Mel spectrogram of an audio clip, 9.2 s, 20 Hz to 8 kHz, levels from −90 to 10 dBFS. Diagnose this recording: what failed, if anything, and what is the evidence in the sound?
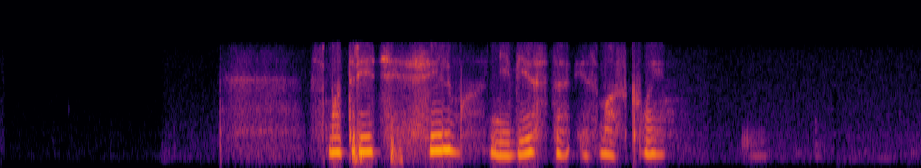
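The network stage failed briefly: VoIP packet loss concealed by the speech codec, at 8.34 to 8.37 s, near the end of the speech. The gap fits a single lost 20 ms frame. The Speex decoder carried its last pitch and spectral envelope forward at falling gain, so the sound smears into a short buzzy continuation. On a spectrogram the harmonics run flat and fade instead of moving, within the narrowband 150 Hz to 3.6 kHz line. The waveform shows a decaying repeated cycle.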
